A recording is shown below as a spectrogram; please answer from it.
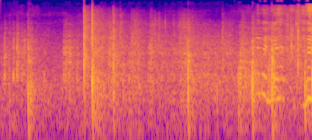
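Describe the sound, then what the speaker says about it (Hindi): A firework fountain crackles and pops in scattered bursts at Diwali while people talk and exclaim nearby, the sputtering growing busier toward the end. "फाइनली अर्जुन का अनार जला।"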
